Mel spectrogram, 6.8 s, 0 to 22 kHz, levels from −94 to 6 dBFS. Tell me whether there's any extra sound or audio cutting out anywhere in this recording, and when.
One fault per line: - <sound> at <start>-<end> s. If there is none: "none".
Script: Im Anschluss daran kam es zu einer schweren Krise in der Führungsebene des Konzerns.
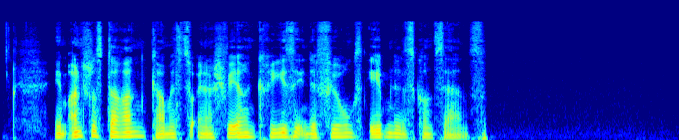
none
